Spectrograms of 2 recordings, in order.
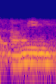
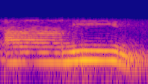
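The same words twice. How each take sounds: First: The vowels after a and m are kept short. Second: The vowels after a and m are drawn out long. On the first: It is a person's name. The speaker calls it wrong. "Bukan amin. Karena itu nama orang" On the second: It is the prayer response said after the Fatihah. The speaker calls it right. "alifnya mamdud dan mimnya mamdud. Sehingga bacanya amin"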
